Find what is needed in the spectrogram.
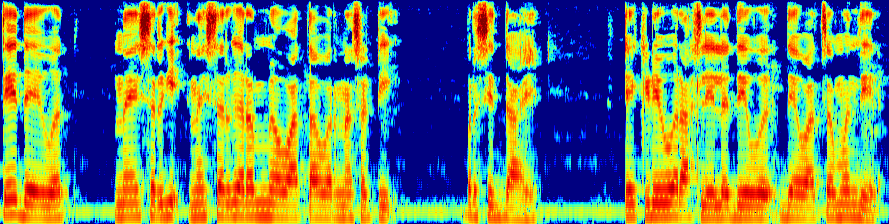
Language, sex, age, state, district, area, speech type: Marathi, male, 18-30, Maharashtra, Osmanabad, rural, spontaneous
